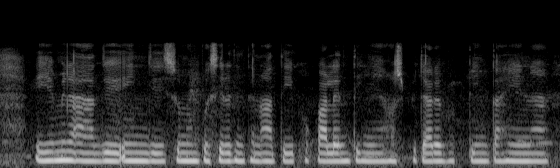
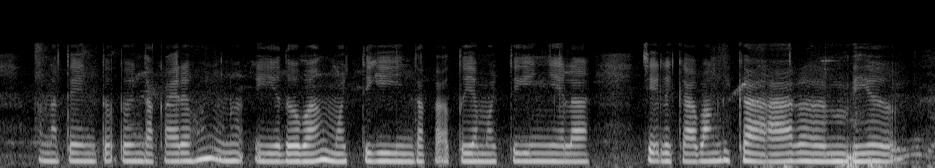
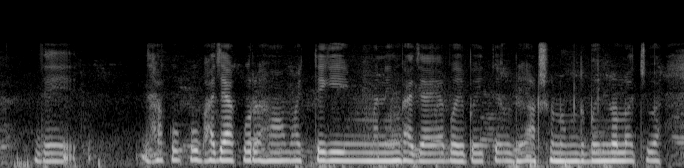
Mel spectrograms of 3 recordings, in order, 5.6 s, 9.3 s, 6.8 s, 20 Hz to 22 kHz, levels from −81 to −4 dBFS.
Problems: none marked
